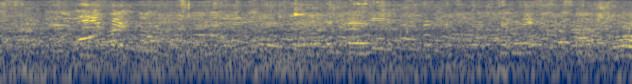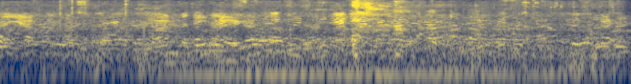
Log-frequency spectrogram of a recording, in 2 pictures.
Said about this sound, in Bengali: অসম্ভব ভিড় হয়েছে আজকে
